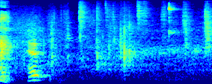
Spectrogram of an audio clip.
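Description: A few faint light taps and rustles as a small shaggy dog gets down off a lap on a fabric sofa.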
